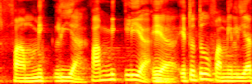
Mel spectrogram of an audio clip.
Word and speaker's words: Famiglia: Familia sih bacanya. Nah, jadi sebenarnya Elders Famiglia.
